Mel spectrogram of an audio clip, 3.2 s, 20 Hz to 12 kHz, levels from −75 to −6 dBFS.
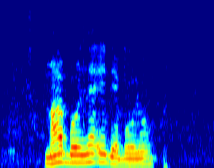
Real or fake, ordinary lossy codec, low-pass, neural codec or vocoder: real; Opus, 32 kbps; 10.8 kHz; none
